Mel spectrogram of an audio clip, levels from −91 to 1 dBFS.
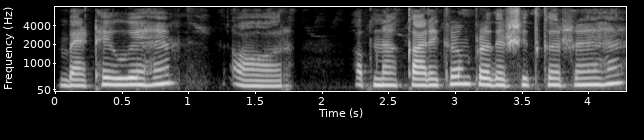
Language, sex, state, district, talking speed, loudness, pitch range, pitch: Hindi, female, Bihar, Kaimur, 140 wpm, -18 LUFS, 215-240 Hz, 230 Hz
